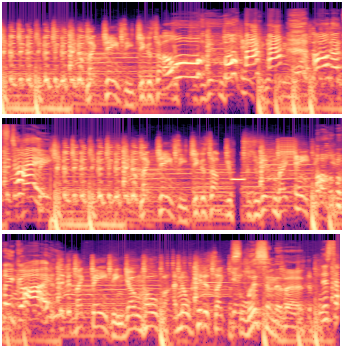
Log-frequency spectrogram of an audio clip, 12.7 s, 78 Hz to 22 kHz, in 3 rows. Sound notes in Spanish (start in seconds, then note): 2.2 risas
